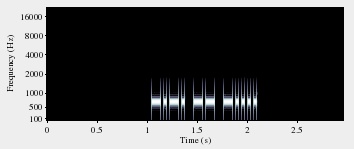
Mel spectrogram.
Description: Morse code, heard as a keyed tone, about 38 wpm, 700 Hz. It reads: CM6
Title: Callsign Prefixes for Top 100 DXCC - 40wpm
